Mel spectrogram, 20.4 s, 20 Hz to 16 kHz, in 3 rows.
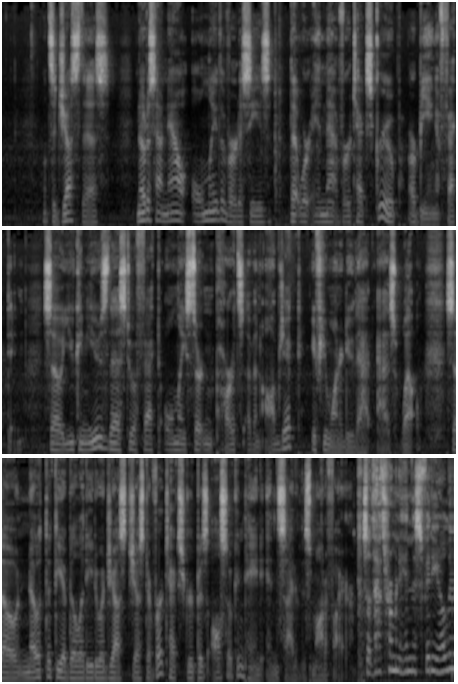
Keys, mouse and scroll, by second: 0.9 g, 4.6 s.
